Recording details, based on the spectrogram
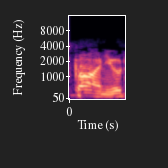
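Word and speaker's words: Carnu: Why not make a note now to buy a can of Johnson's Car New tomorrow? It's spelled C-A-R-N-U.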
